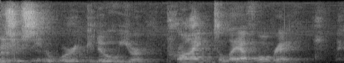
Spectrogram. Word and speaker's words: GNU: of our operating system please do not follow the dictionary because if you say the the new system you'll get people confused you see we've been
